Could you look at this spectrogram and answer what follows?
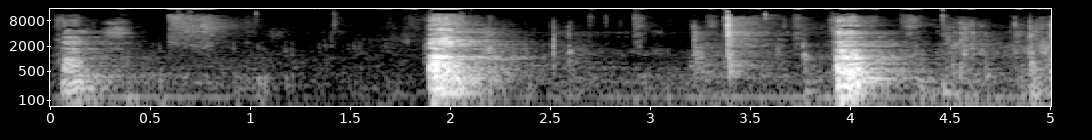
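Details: Dog named Biscuit with two sharp, forceful coughs about two seconds apart and fainter sounds between them indoors; coughing stops as soon as he is put out the back door, cause unknown.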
